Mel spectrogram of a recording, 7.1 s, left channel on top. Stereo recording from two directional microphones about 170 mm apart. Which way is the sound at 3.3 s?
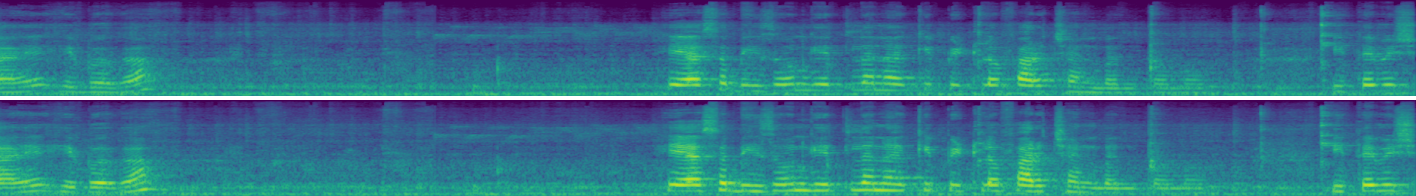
45° right (ahead or behind).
